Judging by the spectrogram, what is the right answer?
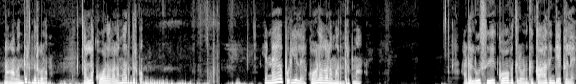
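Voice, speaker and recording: A woman voicing a sharp-tongued village mother in a cartoon who grumbles and scolds. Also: high voice, no room sound, natural voice. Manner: grumbling, scolding, talks to herself. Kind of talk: cartoon voice acting.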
